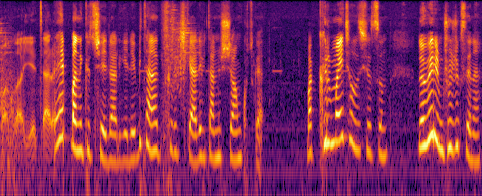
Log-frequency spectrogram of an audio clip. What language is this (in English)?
Turkish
